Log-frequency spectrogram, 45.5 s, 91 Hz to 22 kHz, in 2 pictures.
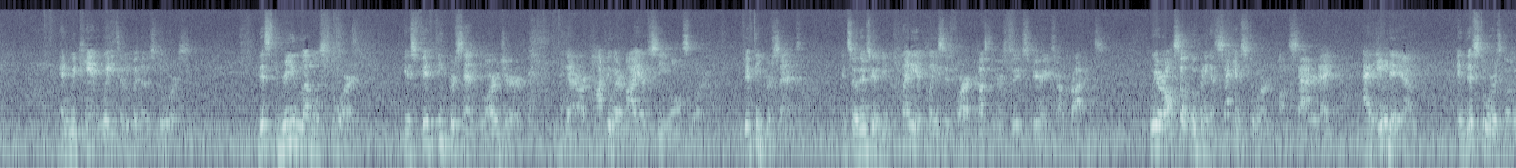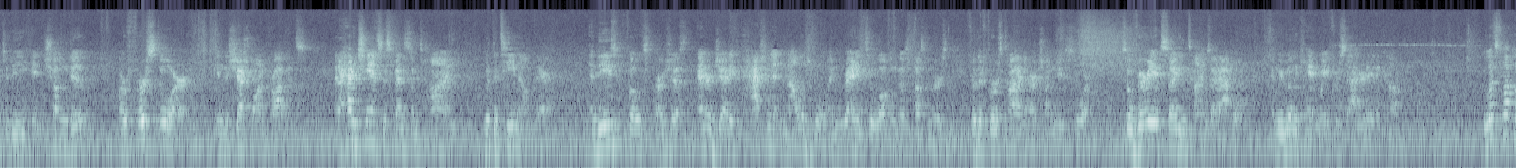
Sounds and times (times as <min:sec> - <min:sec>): Narration, monologue: 0:00.0 - 0:45.4
Male speech, man speaking: 0:00.9 - 0:02.8, 0:03.9 - 0:05.5, 0:06.1 - 0:16.6, 0:17.3 - 0:43.9, 0:45.0 - 0:45.4.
